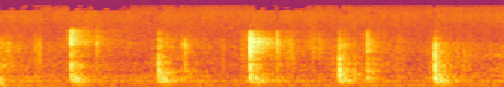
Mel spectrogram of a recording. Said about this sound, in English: I could hear her high heels clicking toward him.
